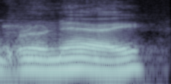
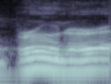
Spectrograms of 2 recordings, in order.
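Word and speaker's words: Brunner: Speaking of climbers, this one's best known as a climber, Cecile Brunet, and I have pronounced that one correct because I used to always call it Cecil Bruner, and a good friend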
